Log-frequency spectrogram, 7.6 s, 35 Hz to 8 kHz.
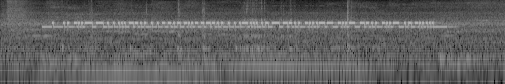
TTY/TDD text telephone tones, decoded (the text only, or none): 45516 18248 13625 43949 49246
